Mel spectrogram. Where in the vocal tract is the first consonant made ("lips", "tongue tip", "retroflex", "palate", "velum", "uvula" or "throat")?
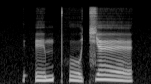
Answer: throat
